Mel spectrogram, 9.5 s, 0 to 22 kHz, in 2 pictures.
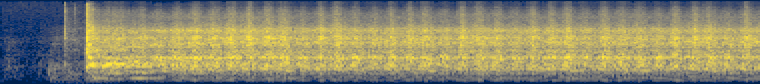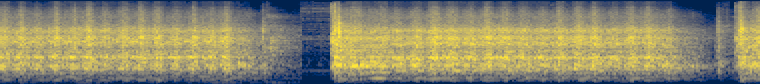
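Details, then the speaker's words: Ford Foxbody V8 just rebuilt in one day, running after fixing another missing ground; catches quickly and settles into a steady, even run, cuts off, then restarts cleanly; firing on all cylinders, no oil leaks, warmed to about 200 degrees. "all right guys just as I thought thing runs fantastic looks great"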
